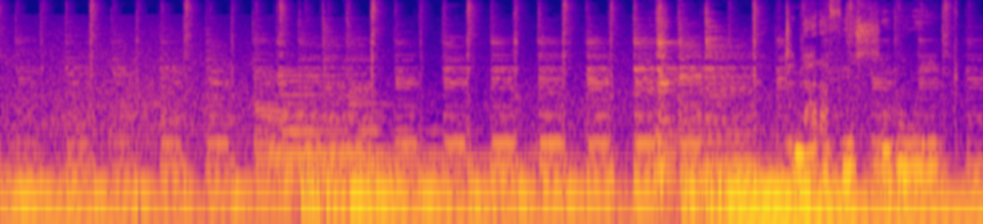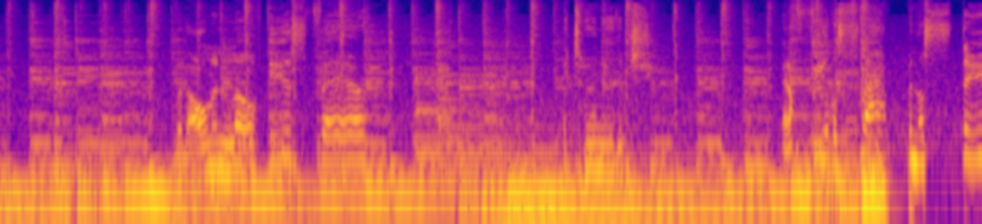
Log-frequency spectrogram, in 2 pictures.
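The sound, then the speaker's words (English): A rock song plays loud and dense, a woman's voice singing over heavy distorted guitars and a steady driving beat, holding full volume until it cuts off abruptly at the end. “This is another drinking water song. This one by ….”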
